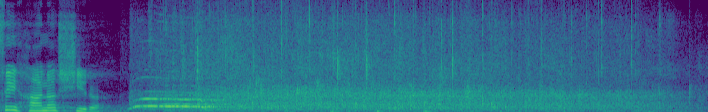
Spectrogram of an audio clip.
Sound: audience cheering; audience applauding

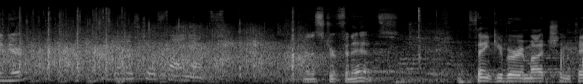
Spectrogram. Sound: applause

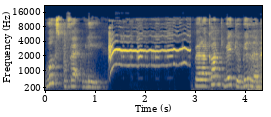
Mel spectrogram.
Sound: girl screaming

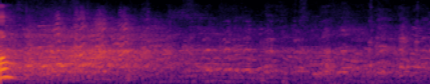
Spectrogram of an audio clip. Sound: audience laughs

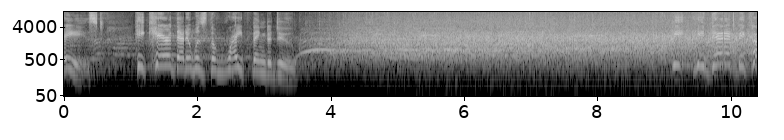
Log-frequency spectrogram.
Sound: applause

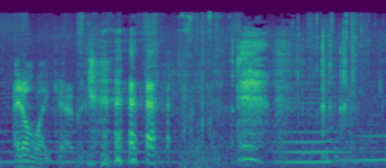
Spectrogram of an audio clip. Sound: woman laughs

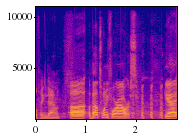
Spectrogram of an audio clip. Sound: laughs

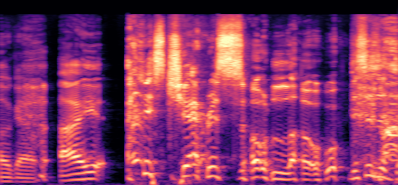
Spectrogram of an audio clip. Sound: laughing

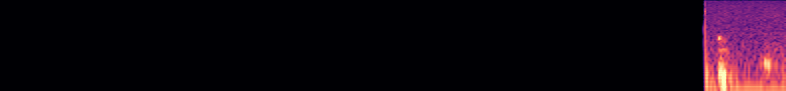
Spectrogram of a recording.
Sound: silence

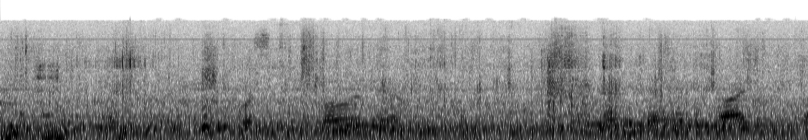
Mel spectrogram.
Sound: chatter

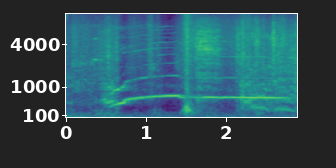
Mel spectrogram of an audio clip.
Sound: howling

